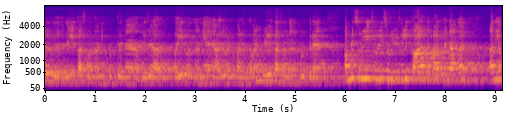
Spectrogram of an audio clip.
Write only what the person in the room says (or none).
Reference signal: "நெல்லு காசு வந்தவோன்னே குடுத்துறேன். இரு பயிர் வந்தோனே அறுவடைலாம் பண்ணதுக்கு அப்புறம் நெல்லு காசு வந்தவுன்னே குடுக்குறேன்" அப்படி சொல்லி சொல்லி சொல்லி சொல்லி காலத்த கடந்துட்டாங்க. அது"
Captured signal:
none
